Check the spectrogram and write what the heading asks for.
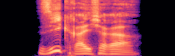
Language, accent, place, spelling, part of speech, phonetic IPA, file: German, Germany, Berlin, siegreicherer, adjective, [ˈziːkˌʁaɪ̯çəʁɐ], De-siegreicherer.ogg
- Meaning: inflection of siegreich: 1. strong/mixed nominative masculine singular comparative degree 2. strong genitive/dative feminine singular comparative degree 3. strong genitive plural comparative degree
